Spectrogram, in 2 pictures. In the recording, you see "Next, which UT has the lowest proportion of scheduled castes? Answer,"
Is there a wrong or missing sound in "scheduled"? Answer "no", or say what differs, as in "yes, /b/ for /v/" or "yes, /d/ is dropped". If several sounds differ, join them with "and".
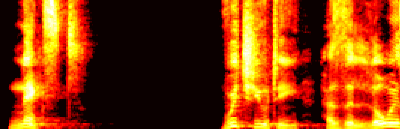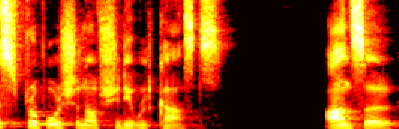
yes, /dʒ/ is dropped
